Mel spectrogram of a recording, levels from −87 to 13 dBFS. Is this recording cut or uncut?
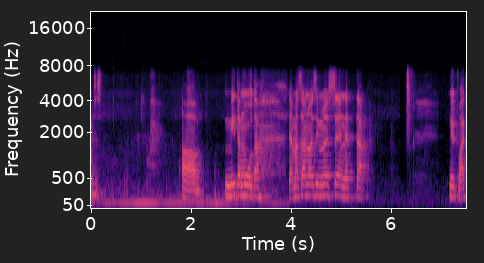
cut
